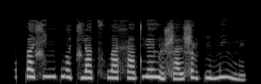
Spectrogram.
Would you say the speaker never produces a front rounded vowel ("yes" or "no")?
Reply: no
